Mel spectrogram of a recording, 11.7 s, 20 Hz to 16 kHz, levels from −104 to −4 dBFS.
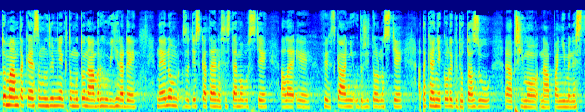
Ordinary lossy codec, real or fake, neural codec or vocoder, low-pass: MP3, 48 kbps; real; none; 14.4 kHz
